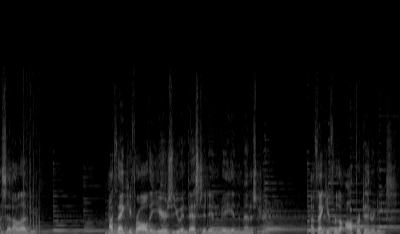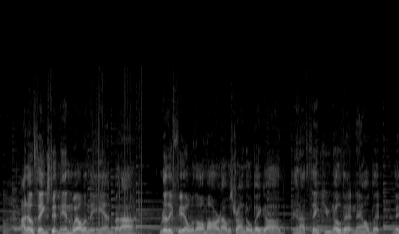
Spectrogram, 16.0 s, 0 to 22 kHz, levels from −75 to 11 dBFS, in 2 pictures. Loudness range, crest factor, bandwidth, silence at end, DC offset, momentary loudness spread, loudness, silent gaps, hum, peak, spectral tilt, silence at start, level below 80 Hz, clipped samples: 5 LU; 20 dB; 16 kHz; 0 s; under 0.1%; 15 LU; -32 LUFS; none; none; -12 dBFS; -5 dB/octave; 0 s; -64 dBFS; under 0.1%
